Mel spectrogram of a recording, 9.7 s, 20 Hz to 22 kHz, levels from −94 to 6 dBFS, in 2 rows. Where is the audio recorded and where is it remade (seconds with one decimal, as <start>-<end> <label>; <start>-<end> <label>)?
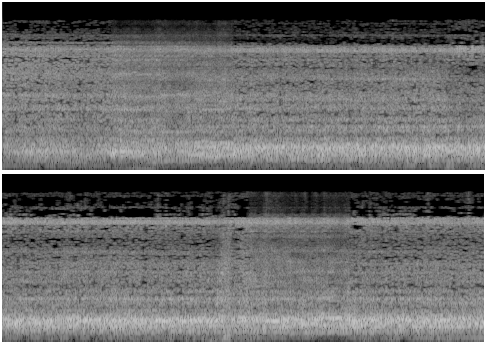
0.0-1.1 recorded; 1.1-2.3 remade; 2.3-7.3 recorded; 7.3-8.3 remade; 8.3-9.7 recorded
